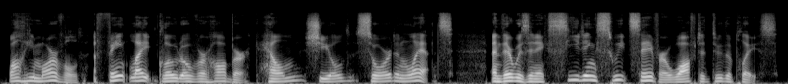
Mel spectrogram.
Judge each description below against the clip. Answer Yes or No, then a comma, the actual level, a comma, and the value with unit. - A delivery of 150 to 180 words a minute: No, average, 190 wpm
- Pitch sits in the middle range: Yes, medium, 145 Hz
